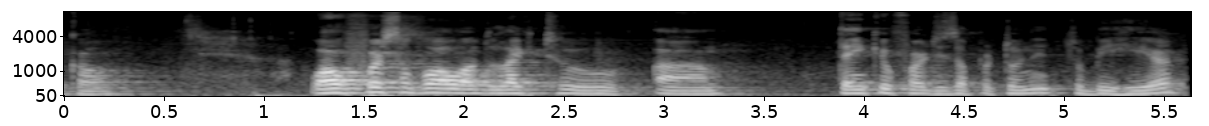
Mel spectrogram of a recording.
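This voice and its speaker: A man with a strong Brazilian accent, fairly high pitch and a dark, mellow, somewhat breathy tone, at a moderate pace with long, frequent pauses and fairly even intonation. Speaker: conference presenter. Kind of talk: informal presentation, hesitant with fillers.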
